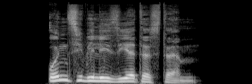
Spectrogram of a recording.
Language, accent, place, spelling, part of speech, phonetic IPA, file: German, Germany, Berlin, unzivilisiertestem, adjective, [ˈʊnt͡siviliˌziːɐ̯təstəm], De-unzivilisiertestem.ogg
- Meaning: strong dative masculine/neuter singular superlative degree of unzivilisiert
